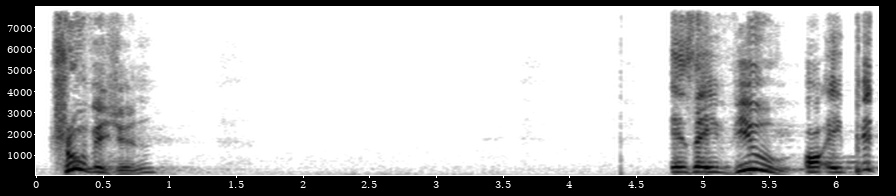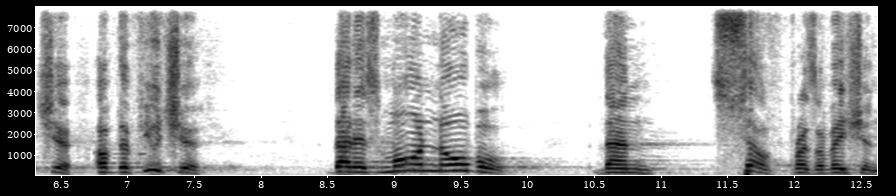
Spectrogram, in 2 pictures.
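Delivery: slow, unhurried, deliberate, weighing each word. Speaker announces wanting to say one sentence slowly: slow and deliberate. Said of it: "I want to say this slowly".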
